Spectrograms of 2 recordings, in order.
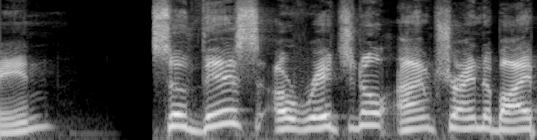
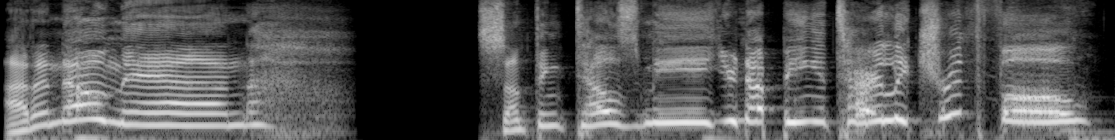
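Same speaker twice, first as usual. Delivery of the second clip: mock doubt; 10 semitones higher than usual. Streamer doubting the video maker's Reddit denial, mock-sceptical. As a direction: pitch it way up in playful disbelief.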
